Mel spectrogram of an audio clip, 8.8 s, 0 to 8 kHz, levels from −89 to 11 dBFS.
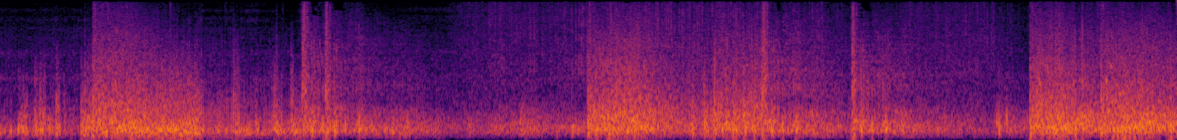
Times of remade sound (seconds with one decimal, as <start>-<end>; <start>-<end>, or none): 1.5-2.2

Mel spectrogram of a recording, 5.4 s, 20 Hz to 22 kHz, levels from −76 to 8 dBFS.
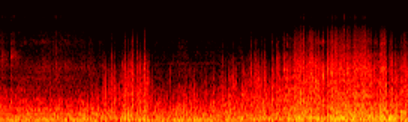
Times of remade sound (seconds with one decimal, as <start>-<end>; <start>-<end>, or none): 0.0-1.1; 3.7-5.4

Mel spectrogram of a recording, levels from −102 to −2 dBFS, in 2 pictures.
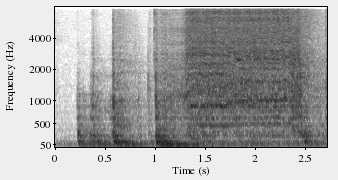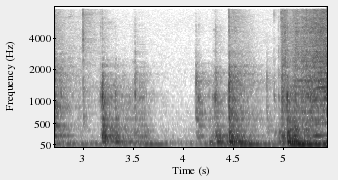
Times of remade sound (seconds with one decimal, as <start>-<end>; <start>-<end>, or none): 1.4-2.1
